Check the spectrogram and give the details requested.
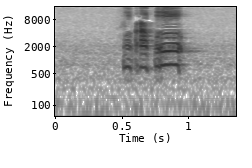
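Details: Pet female Mitred Conure indoors speaking a short phrase, likely "pretty bird": three quick raspy, harmonic-rich syllables in about half a second, the last one longest, with a person talking to the bird just before and after.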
